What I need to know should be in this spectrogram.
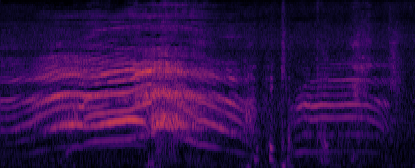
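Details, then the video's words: Two lynxes confronting each other, possibly in a territorial dispute, aggressive calling in place of fighting: a long, loud, wavering harmonic wail that swells and falls over about two seconds, then shorter quavering cries. A man talks excitedly. "Así son los extraños gritos de dos linces enfrentados"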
